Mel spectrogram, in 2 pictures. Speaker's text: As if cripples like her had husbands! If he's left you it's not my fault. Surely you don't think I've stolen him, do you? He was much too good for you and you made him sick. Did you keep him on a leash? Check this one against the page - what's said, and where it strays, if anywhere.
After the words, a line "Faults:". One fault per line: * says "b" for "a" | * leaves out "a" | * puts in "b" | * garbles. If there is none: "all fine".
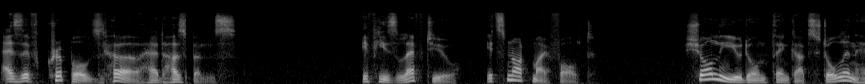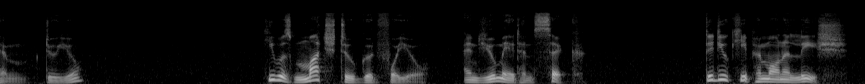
As if cripples her had husbands! If he's left you it's not my fault. Surely you don't think I've stolen him, do you? He was much too good for you and you made him sick. Did you keep him on a leash?
Faults:
* leaves out "like"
